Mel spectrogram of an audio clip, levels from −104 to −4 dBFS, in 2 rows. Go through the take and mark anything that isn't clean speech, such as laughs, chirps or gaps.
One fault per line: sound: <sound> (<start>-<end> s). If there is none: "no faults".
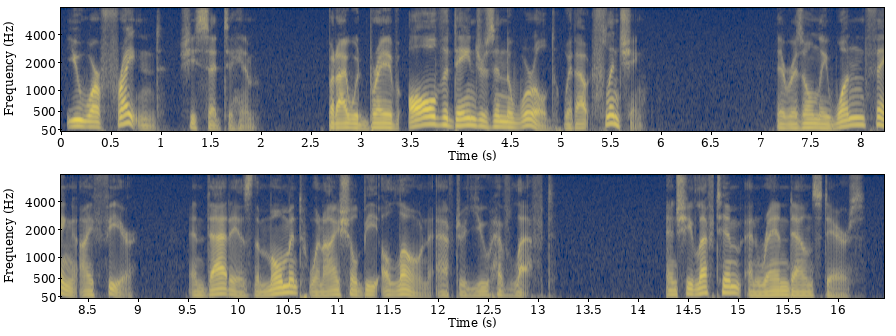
no faults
